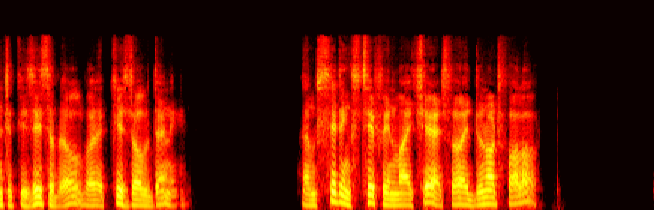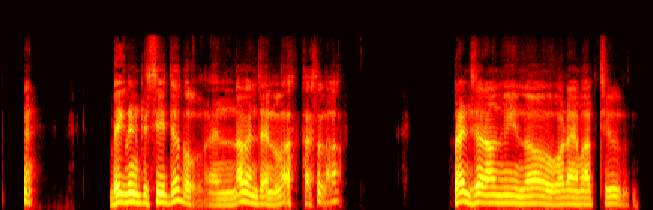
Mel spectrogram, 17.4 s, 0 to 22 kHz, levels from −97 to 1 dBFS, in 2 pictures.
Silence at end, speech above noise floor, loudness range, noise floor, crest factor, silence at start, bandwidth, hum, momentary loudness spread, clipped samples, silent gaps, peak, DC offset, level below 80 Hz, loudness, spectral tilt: 0.25 s; 49 dB; 6 LU; -71 dBFS; 20 dB; 0 s; 11 kHz; none; 9 LU; under 0.1%; 2.63-3.96 s, 7.54-8.70 s, 8.78-9.04 s, 9.88-10.18 s, 13.38-13.51 s, 13.58-14.00 s, 14.20-14.70 s; -4 dBFS; under 0.1%; -60 dBFS; -23 LUFS; -6 dB/octave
